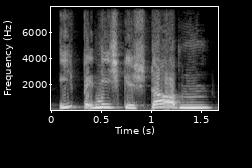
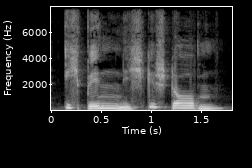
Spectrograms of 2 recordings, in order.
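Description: First: High, loud triumphant quack; quacked delightedly. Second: Lightly raised private thought; thought to herself. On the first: Duck proudly announcing to Death she is alive. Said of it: "quakte sie hochzufrieden". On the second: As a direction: think it to yourself, surprised. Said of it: "dachte sie bei sich". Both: A narrator's reading.

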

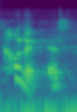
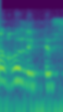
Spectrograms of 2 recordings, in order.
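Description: First: Krullekis said with a K before the R; Krullekis, a clear K sound then R-u-l-l-e-k-i-s. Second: Rullekis said starting with a plain R sound; Rullekis without K. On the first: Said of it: "so als würde das Rolle bedeuten". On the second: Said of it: "du sagst immer Rullekis". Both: Shown as a demonstration.

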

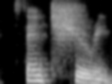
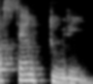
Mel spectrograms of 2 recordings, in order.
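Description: First: "century" said with tch: sen-tchu-ri; tch sound. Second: Said in the usual way. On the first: Shown as a demonstration. Teacher shows the right century. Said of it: "tem um tch". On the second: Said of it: "você não fala century".

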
